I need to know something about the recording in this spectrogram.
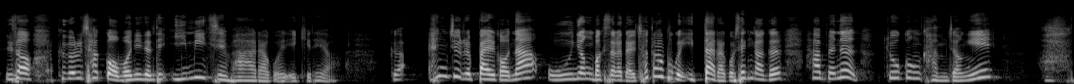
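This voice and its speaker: A woman lecturing on child development at a church, lively and animated, acting out little scenes between mothers and children. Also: mid-range voice. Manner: animated, acts out mothers and children in quoted voices. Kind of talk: parenting lecture. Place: church hall.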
